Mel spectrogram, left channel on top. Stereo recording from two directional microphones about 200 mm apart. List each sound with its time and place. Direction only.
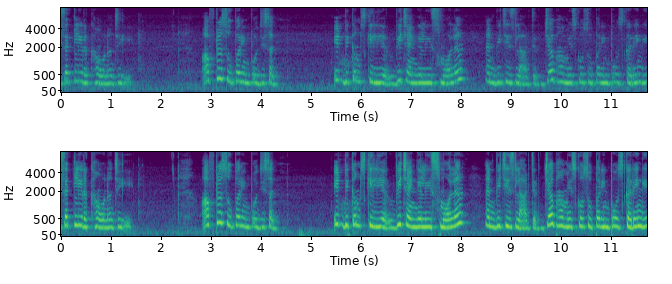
0.0 s a woman's voice: 45° right (ahead or behind)
2.3 s a woman's voice: 35° right (ahead or behind)
5.5 s a woman's voice: 45° right (ahead or behind)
